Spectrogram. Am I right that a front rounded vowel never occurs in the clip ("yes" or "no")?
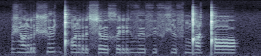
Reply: no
